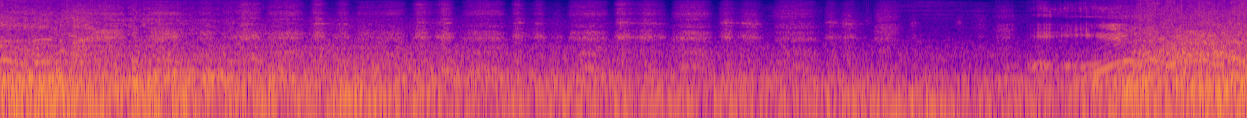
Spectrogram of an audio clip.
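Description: A young man sobs and wails close by.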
